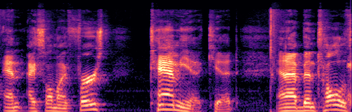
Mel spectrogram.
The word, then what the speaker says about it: Tamiya: say it like this because they don't inflect like we do like we say Tamiya or Tamia and she's like no I would just be Tammy uh you know there's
